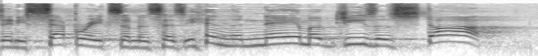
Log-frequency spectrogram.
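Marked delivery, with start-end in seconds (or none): 1.4-4.0 crying out. Acted. Monk separating the gladiators.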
